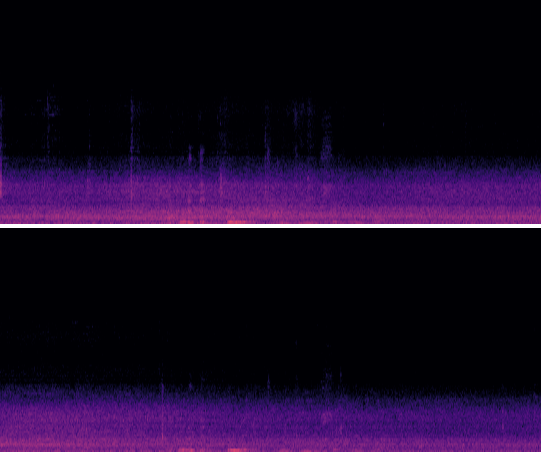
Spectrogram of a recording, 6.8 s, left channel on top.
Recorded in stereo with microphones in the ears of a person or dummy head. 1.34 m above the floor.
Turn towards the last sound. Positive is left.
turn(degrees=50)  # may be behind; listen again after turning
